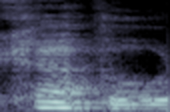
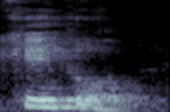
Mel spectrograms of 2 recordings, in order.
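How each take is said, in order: First: The first vowel is a short open 'a'. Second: The first vowel is a long 'ay' sound. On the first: It follows the Italian origin of the word. "I'm pronouncing the word capo" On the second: It follows English spelling rules for a single consonant. "rather than capo"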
